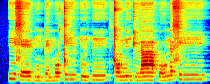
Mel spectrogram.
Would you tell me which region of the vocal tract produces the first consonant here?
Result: tongue tip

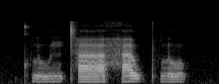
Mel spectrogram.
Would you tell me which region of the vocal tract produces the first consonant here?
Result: velum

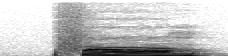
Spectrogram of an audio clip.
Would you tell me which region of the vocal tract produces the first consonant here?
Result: lips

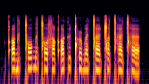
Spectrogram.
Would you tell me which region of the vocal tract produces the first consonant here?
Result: uvula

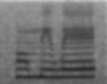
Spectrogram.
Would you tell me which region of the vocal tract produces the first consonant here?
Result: lips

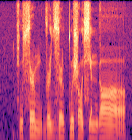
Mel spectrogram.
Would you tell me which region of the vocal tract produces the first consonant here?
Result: palate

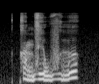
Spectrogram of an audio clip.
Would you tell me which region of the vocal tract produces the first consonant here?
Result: velum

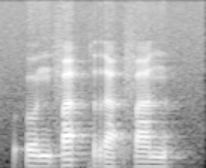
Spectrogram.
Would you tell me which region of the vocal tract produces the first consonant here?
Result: throat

